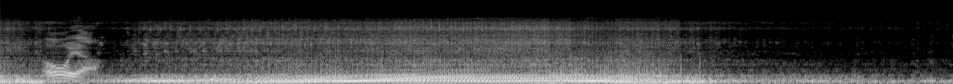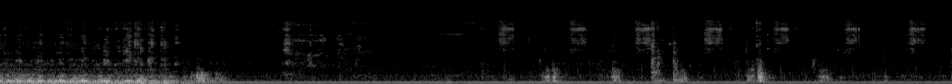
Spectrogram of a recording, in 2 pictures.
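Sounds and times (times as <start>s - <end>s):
car engine revving then idling: 0.0s - 11.8s.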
